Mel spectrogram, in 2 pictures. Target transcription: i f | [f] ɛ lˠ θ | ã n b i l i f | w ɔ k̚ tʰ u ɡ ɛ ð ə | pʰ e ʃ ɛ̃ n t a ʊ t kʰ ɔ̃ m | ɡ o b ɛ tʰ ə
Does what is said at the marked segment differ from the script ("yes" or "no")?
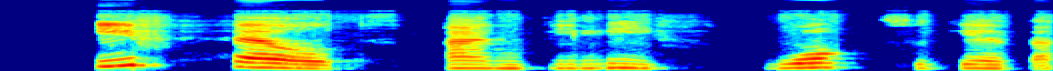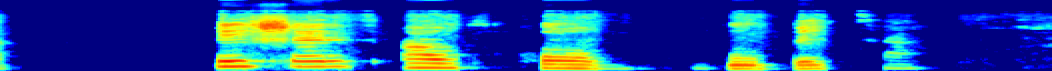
yes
